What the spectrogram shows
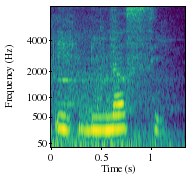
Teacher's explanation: sedangkan sin itu merupakan huruf tarkik yang dibacanya lebih tipis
